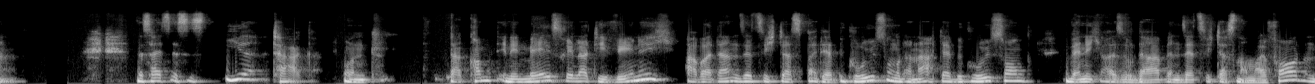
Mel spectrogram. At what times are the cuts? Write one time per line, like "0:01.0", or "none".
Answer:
0:03.4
